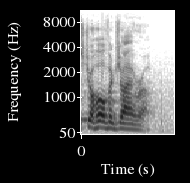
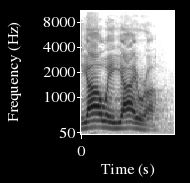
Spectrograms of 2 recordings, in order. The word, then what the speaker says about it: Yahweh Jireh: What is Jehovah Jireh? The God who provides. The Lord will provide. The correct pronunciation for that, though, is Yahweh Jireh.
